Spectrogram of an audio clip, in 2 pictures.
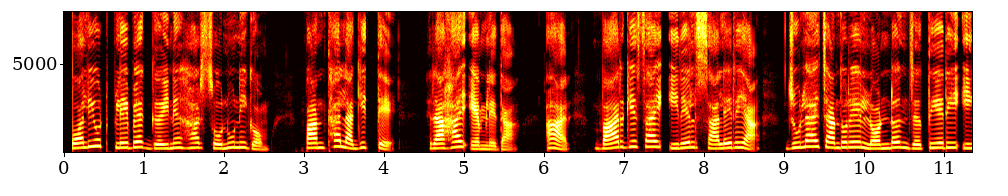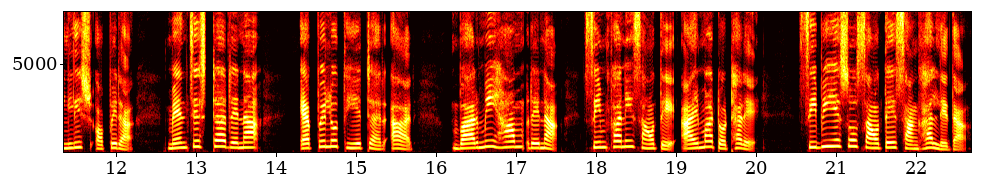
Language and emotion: Santali, neutral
